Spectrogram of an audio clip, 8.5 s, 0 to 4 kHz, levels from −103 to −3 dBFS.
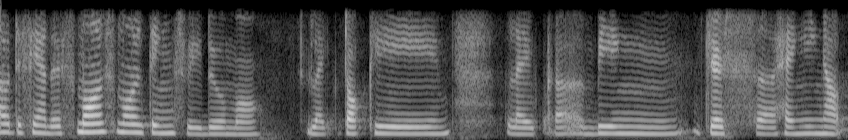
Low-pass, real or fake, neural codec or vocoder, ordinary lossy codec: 3.6 kHz; fake; codec, 16 kHz in and 24 kHz out, 0.9 kbps, LongCat-Audio-Codec, fine tuned four codebook decoder; none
